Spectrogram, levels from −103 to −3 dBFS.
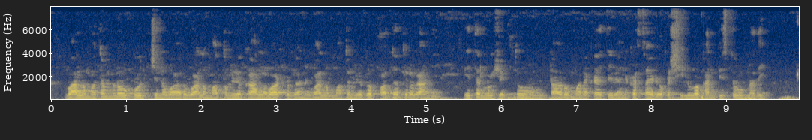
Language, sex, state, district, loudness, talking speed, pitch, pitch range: Telugu, male, Telangana, Nalgonda, -24 LUFS, 150 wpm, 125 Hz, 125-135 Hz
